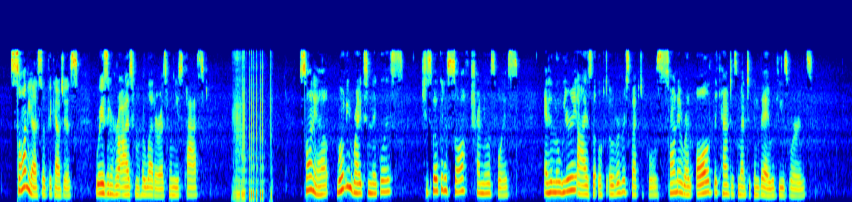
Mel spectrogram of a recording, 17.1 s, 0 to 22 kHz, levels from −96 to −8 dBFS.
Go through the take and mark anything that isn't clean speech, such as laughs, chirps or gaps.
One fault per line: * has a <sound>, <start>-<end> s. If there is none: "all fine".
* has a squeak, 4.6-5.5 s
